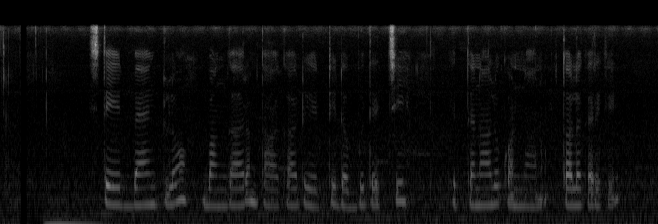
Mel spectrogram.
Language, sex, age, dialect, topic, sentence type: Telugu, female, 60-100, Utterandhra, banking, statement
